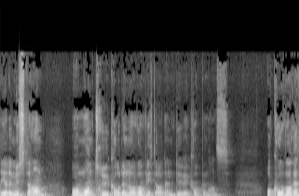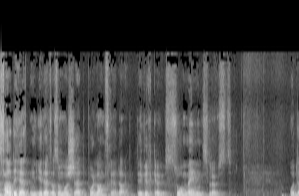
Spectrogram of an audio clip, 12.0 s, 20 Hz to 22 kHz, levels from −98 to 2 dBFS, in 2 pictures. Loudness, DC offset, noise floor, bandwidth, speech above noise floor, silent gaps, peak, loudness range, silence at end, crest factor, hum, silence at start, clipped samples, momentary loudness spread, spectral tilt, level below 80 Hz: -20 LUFS; under 0.1%; -51 dBFS; 16.5 kHz; 32 dB; none; -2 dBFS; 7 LU; 0 s; 18 dB; none; 0 s; under 0.1%; 14 LU; -5 dB/octave; -58 dBFS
